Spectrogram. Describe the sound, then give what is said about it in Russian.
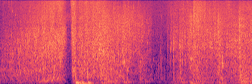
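A water ball spell being cast: a loud, steady rush of surging water fills the whole clip, broken by a sudden splashing burst early on, then a brief dip before the torrent roars back. No voices. “Призывая свежий журчащий поток воды здесь и сейчас. Водяной шар!”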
